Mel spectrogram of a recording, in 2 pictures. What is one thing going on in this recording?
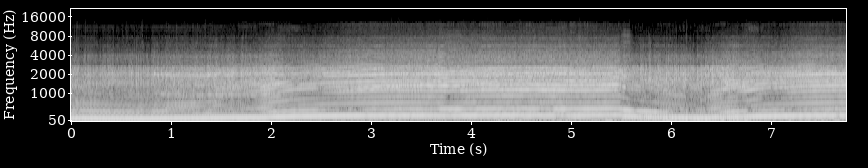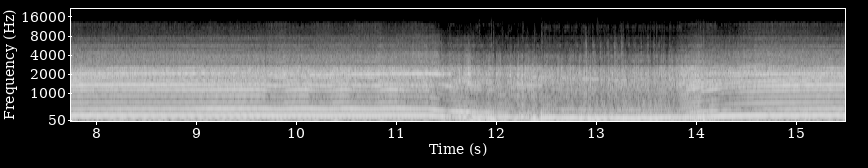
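A motorcycle engine roars loudly, revving up and dropping as the gears change.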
